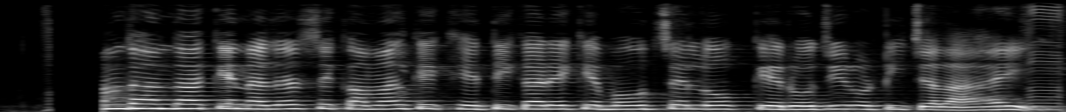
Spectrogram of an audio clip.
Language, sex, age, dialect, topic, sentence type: Magahi, male, 25-30, Western, agriculture, statement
